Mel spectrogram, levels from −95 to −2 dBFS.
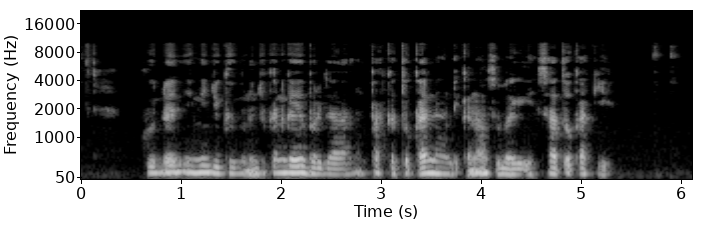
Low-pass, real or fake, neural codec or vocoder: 9.9 kHz; fake; vocoder, 22.05 kHz, 80 mel bands, Vocos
